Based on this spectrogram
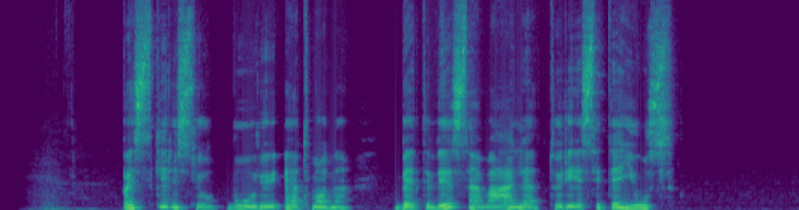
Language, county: Lithuanian, Vilnius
